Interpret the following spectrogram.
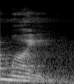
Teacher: É vogal A e o E, né, que tem som de I, vai ser mais fraquinho. Então, esse E vai ser uma semivogal que funciona, que tem som de I, ok?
